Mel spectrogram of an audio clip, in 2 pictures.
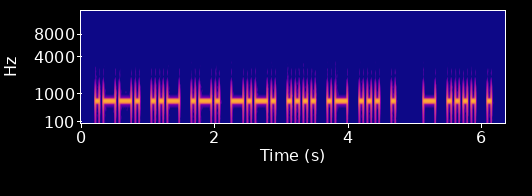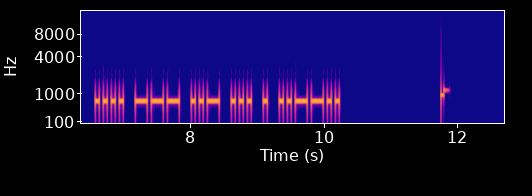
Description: Morse code, heard as a keyed tone, about 20 wpm, 700 Hz. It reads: PURCHASE THE HOUSE?
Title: Sentences from Top 800 Words 20wpm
